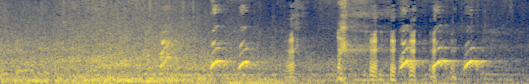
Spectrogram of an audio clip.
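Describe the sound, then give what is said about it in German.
A small dog behind a gate, its snout poking out under the gate, yaps in a quick, excited series of high, sharp barks over a steady low street rumble. No one speaks. “Guckt unter dem Tor quasi so ein kleiner, kleines Hundemaul durch.”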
